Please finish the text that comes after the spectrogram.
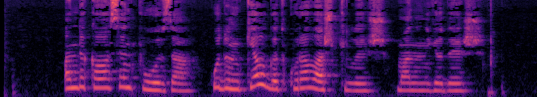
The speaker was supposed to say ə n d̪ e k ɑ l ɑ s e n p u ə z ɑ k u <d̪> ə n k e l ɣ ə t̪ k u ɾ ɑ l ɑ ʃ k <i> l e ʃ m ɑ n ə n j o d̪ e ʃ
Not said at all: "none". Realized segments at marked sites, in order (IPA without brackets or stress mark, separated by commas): d̪, y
